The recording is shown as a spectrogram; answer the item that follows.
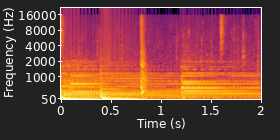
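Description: Background music with a slow beat: deep kick drums and sharp drum hits under sustained keyboard chords.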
